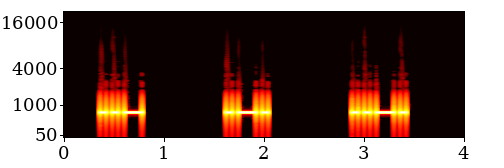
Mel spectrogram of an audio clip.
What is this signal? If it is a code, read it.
Morse code, heard as a keyed tone, about 20 wpm, spaced as for 8 wpm, 700 Hz. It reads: URF
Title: 138 Lesson 23e - Letter f - Three Characters 20wpm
